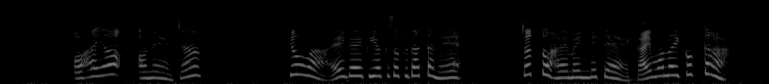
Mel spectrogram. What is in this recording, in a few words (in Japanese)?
josei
